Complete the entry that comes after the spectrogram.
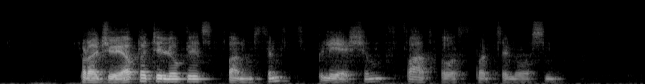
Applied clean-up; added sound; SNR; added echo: neural separator model SepFormer DNS4.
